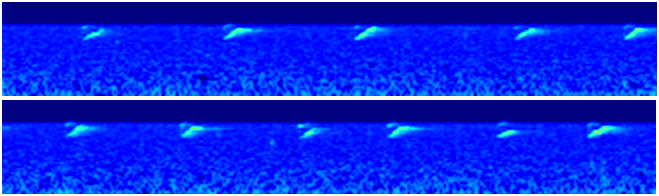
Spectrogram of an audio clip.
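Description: Eurasian sparrowhawk giving thin, high, down-slurred notes about once a second, over a steady low rumble of wind or distant traffic.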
